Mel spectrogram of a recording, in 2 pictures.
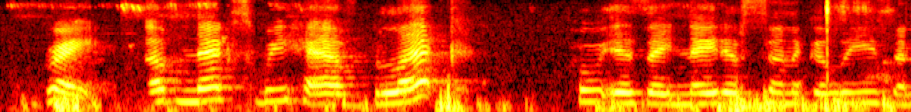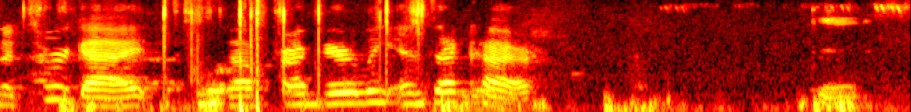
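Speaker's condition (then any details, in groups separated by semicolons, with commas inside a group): No condition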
